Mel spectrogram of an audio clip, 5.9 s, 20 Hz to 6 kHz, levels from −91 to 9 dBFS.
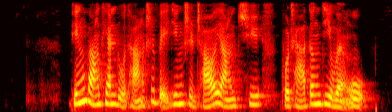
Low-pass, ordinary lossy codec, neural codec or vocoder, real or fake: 5.4 kHz; Opus, 64 kbps; none; real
